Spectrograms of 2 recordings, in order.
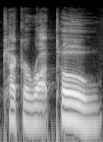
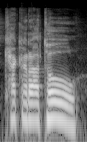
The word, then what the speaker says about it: Kakarot: of Go, but in actuality, it's because of Kakaroto, because that's how his name is. That's how Goku's name is pronounced in Japan. We call it Kakarot in America, but in Japan it's Kakaroto.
